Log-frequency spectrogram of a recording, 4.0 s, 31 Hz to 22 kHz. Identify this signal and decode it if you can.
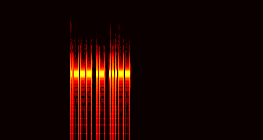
Morse code, heard as a keyed tone, about 50 wpm, 700 Hz. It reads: JA3
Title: Callsign Prefixes for Top 25 DXCC - 50wpm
